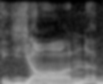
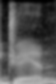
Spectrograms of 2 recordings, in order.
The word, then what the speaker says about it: Jan: Um, apparently his name is pronounced Yan, but they didn't pronounce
